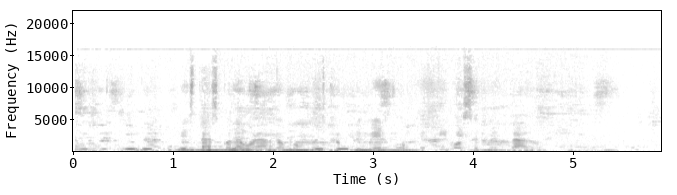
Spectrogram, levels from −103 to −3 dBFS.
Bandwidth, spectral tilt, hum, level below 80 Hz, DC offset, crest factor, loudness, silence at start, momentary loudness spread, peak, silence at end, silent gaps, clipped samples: 16 kHz; -4 dB/octave; none; under -90 dBFS; under 0.1%; 18 dB; -67 LUFS; 0 s; 5 LU; -52 dBFS; 0 s; none; under 0.1%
